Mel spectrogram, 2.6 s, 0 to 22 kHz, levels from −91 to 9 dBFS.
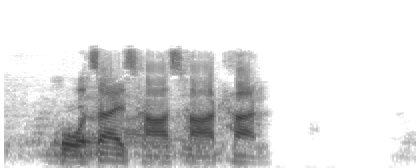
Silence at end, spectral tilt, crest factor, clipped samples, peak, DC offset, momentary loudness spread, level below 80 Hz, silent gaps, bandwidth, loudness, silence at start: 0.95 s; -2.5 dB/octave; 18 dB; under 0.1%; -4 dBFS; under 0.1%; 5 LU; -68 dBFS; none; 8.2 kHz; -19 LUFS; 0.3 s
